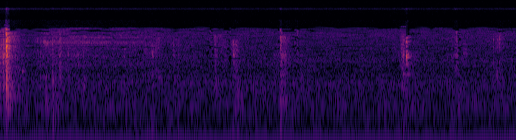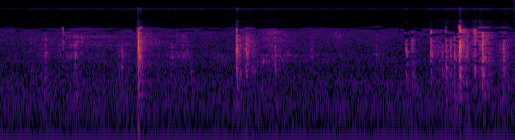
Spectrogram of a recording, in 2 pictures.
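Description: Plastic Mega Bloks building pieces clicking as they are fitted and pressed onto a model: scattered sharp clicks, with a few in quick succession near the end, over a faint steady hiss.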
